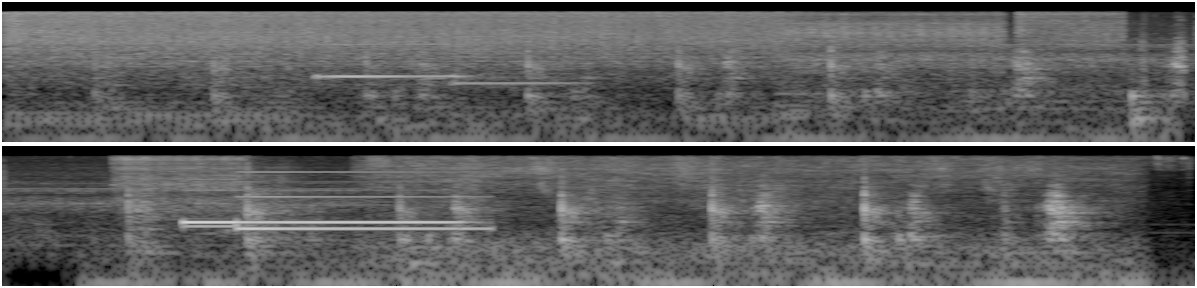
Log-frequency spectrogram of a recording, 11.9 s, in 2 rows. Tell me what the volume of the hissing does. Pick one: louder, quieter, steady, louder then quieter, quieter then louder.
quieter.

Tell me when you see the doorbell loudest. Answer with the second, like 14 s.
7 s.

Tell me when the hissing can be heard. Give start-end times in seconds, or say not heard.
0.0-11.8.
